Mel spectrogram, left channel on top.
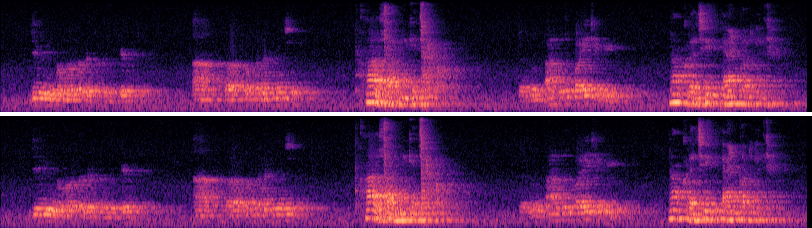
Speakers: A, on the left (about 75°); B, on the right (about 70°).
A: जी हमरो तबियत त नीके न छै आत सब तबियत नहि छै।
B: हँ सब नीके छै।
A: चलू अहाँ कीछो करै छियै की।
B: ना करै छी लाइन कट गेल छै।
